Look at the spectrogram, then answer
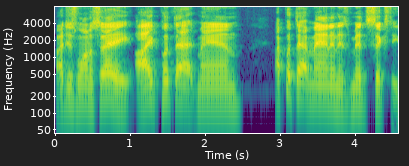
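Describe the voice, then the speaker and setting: The recording is very clean, with a silent background, as a man speaks at a fairly slow pace. He has a plain, everyday voice, fairly high in pitch, with ordinary pitch variation. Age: 40s. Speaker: motorcycle podcast host. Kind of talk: casual chat.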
